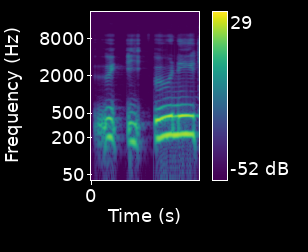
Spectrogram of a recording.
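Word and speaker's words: Unni: And my name, so it's Uni Turretini.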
